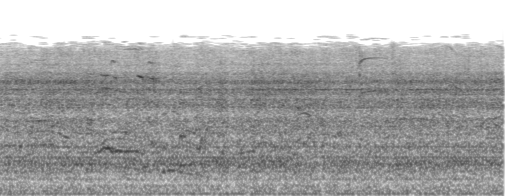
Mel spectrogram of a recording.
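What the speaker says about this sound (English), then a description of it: "There's the train." A train rolls past outdoors at the Fort Worth Stockyards on St. Patrick's Day, a steady, loud rumble of wheels and cars filling the whole stretch with no break.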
